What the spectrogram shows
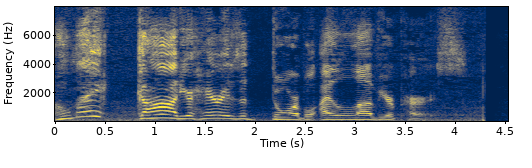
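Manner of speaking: very slow, exaggerated effeminate voice, high and drawn out. Showing how compliments on an accessory get said: extra effeminate voice. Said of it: "I make my voice extra effeminate".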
